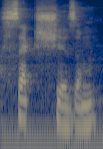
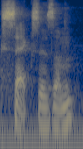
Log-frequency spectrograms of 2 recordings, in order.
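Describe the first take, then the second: First: The word is pronounced in a distorted, unusual way. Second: The word is pronounced in the ordinary way. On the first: "pronounced incorrectly" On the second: "like sexism"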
